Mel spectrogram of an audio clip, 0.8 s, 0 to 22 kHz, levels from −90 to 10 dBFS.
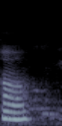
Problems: none marked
